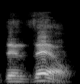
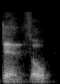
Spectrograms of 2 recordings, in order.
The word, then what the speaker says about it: Denzel: It's Denzel. It is not Denzel. I don't care if you were Denzel Washington. It's Denzel.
